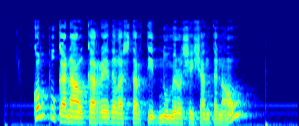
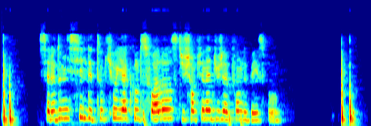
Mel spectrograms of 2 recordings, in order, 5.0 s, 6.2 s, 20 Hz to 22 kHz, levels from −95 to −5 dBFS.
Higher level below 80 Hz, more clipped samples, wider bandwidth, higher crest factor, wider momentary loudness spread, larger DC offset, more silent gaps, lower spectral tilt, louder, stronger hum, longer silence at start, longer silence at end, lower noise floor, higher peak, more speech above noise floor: second, -70 dBFS vs -60 dBFS; neither; first, 11.5 kHz vs 7.6 kHz; about the same, 20 dB vs 22 dB; second, 9 LU vs 15 LU; neither; second, none vs 0.47-0.62 s, 4.91-5.51 s, 5.58-5.64 s; about the same, -3.5 dB/octave vs -4 dB/octave; second, -37 LUFS vs -25 LUFS; neither; first, 0.55 s vs 0.05 s; first, 0.55 s vs 0.25 s; second, -74 dBFS vs under -90 dBFS; second, -18 dBFS vs -2 dBFS; second, 37 dB vs over 65 dB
